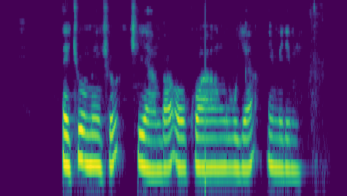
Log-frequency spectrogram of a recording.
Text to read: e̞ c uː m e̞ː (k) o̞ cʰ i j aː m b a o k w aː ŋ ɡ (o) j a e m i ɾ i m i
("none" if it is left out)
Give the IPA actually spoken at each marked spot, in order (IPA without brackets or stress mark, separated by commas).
c, u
